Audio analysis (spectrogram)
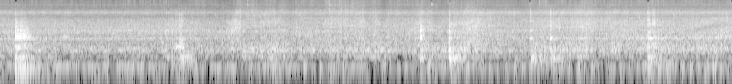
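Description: Chopped tomato sizzles steadily in hot spiced oil while egg biryani is cooked, with occasional stirring clatters over the constant close frying hiss.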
